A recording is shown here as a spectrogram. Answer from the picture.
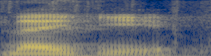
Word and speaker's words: Nike: It's definitely pronounced Nike.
